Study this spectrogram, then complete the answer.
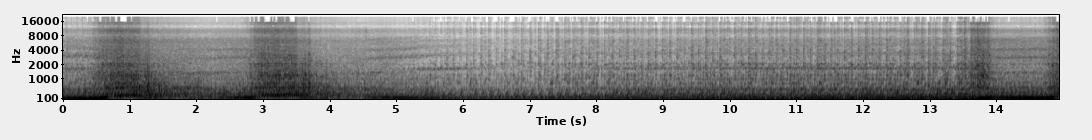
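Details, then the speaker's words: Small-block Chevy V8 with 5-speed swapped into a TBI Chevy truck, first start, no exhaust fitted, open manifolds with oil on them: loud raw bark on each rev blip over a lumpy idle; engine running without exhaust. "I still need to do exhaust on it but I figured I would uh let you guys hear it it has no exhaust so it's just open pipes"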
